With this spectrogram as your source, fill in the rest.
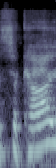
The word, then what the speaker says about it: Sakai: Uh because he handlets Stan Sakai. Is that how you say your last name? Right. Yes. Yeah. Yeah. I said it right. Sans Sakai.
